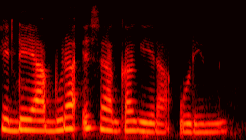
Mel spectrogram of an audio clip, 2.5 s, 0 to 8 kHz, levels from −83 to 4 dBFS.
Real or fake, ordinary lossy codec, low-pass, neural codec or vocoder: real; Opus, 16 kbps; 7.2 kHz; none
